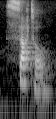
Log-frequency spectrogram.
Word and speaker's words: subtle: subtle depth and doubt so seeing all of those examples my lips aren't closing and coming together to form the B sound I'm just pronouncing the T subtle depth and doubt now the letter C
